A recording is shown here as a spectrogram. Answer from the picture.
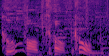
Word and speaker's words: comb: Is that how you pronounce that? Comb.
